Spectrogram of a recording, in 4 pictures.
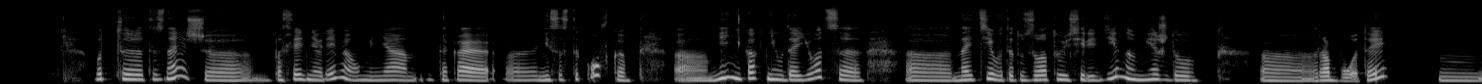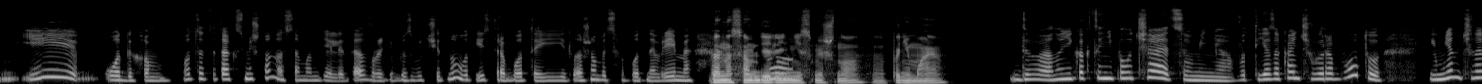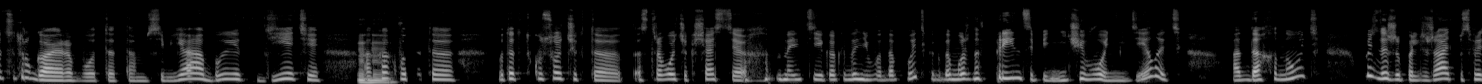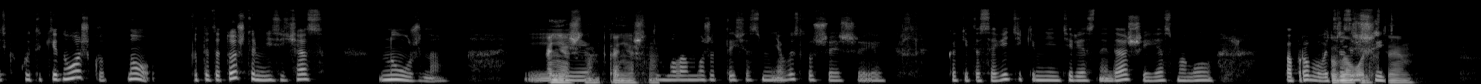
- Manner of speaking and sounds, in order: chuckle
- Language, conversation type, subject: Russian, advice, Как мне лучше распределять время между работой и отдыхом?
